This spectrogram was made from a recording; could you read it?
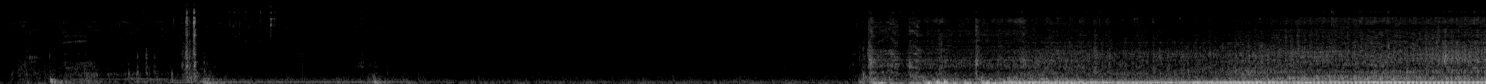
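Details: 2007 Chevrolet Impala: quiet clicks at first, then a long steady low churning crank of about four beats a second that never settles into a running idle; crank no start.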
